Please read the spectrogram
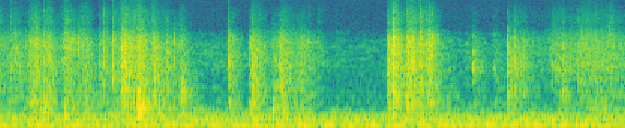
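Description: A crinkly snack packet rustling and crackling as it is torn open and its contents pulled out, with a few sharp ticks and a louder burst of crinkling about three seconds in.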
